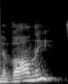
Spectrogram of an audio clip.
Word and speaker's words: Navalny: Look at, what's his name, Navalny? Is that how you pronounce it? Yeah. I think we spoke about him before.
